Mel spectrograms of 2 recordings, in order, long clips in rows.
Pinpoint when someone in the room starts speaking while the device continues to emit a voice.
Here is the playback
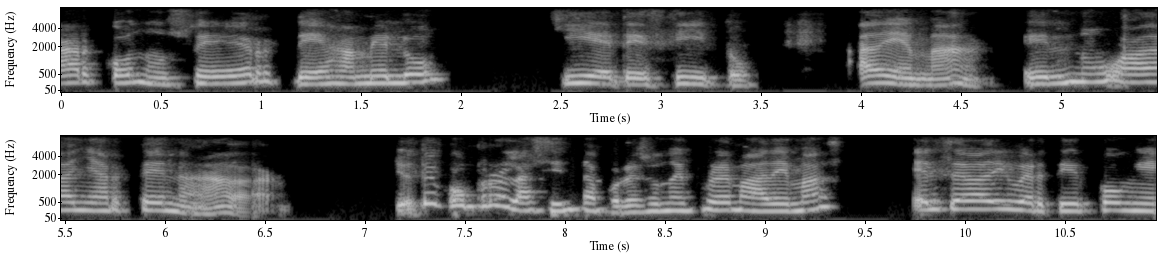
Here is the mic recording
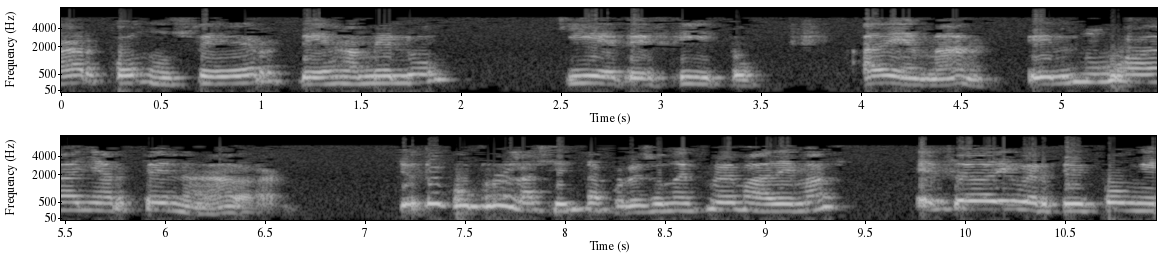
none

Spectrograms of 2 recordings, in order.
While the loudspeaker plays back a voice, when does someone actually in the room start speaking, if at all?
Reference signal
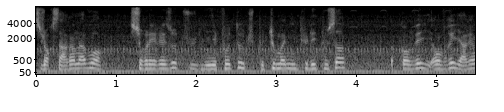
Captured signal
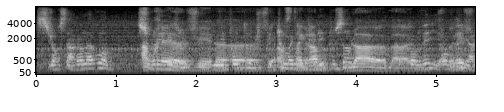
1.3 s

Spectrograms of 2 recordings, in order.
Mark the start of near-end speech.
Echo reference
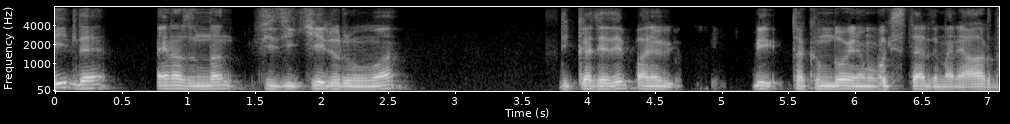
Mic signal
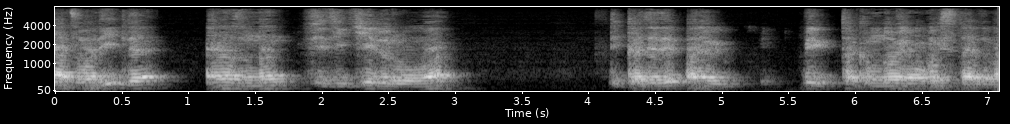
none

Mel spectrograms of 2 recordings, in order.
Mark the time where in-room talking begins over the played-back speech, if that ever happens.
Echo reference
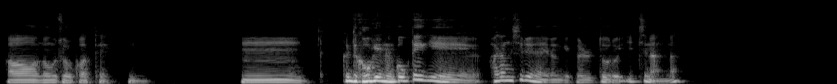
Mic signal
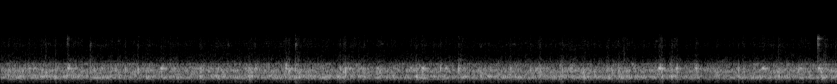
none

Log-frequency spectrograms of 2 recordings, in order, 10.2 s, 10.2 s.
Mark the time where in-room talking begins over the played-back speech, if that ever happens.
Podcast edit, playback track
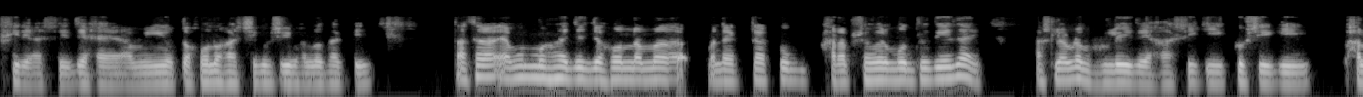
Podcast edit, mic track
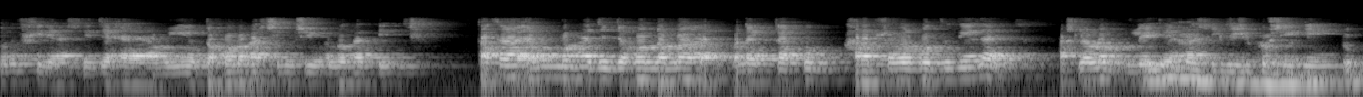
8.6 s

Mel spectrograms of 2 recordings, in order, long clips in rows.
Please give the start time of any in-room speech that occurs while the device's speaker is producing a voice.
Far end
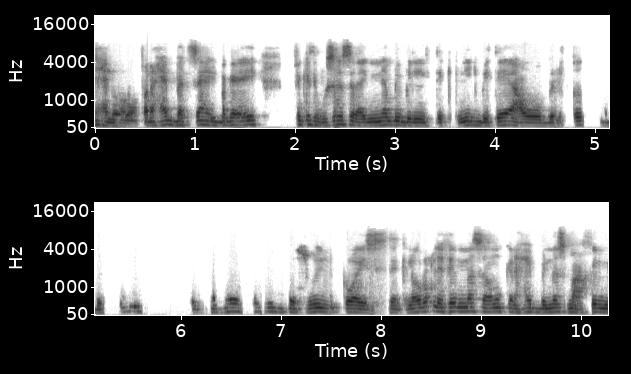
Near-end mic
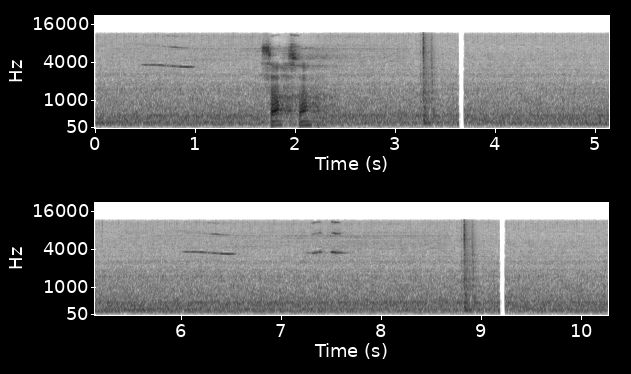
1.6 s

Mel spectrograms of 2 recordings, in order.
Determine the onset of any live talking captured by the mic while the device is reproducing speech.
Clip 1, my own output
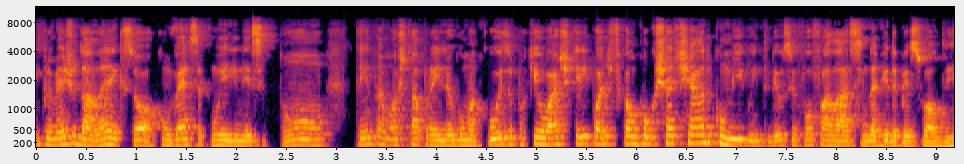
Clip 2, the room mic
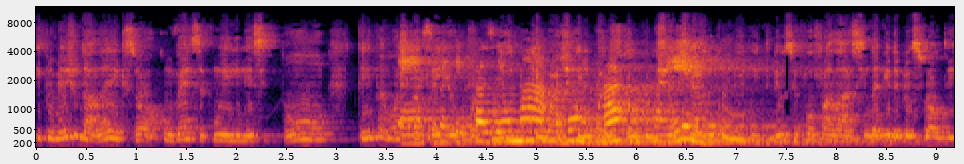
3.6 s

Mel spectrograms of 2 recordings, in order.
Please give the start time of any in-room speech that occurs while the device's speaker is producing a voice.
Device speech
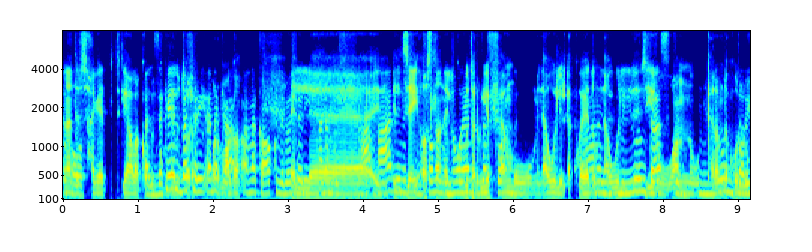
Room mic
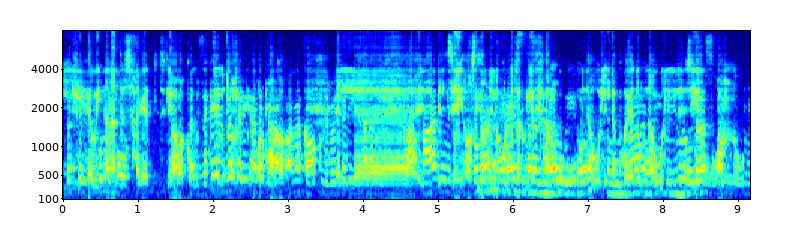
5.5 s

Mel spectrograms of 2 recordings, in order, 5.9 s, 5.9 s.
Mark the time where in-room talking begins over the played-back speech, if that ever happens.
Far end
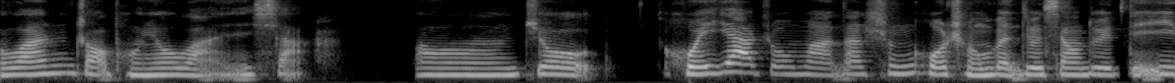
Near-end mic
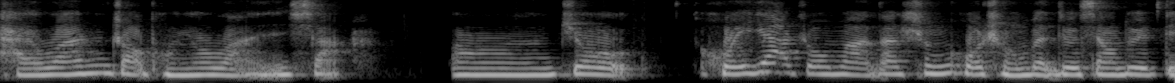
none

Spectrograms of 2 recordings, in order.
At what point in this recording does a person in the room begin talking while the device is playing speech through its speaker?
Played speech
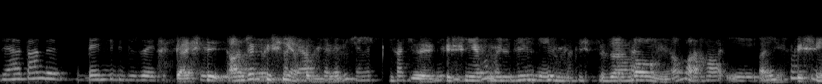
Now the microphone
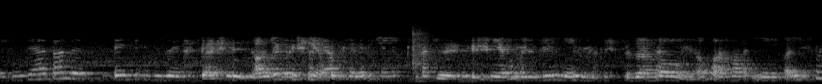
none

